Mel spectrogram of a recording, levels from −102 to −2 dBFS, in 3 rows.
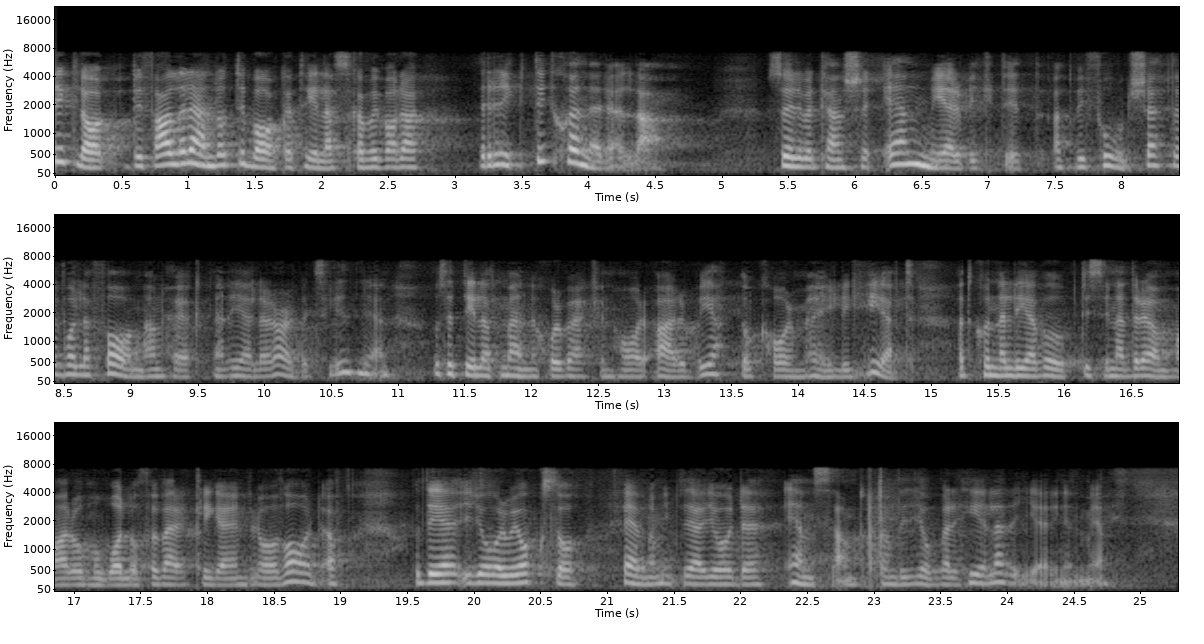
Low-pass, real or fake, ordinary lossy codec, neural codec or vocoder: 7.2 kHz; fake; none; codec, 16 kHz, 0.8 kbps, ZipCodec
